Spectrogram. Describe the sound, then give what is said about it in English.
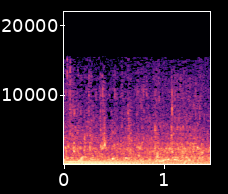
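Steady stream of water flowing toward a small waterfall in a quiet forest at sunrise, a faint, continuous, even rushing wash with no distinct splashes. “It flows smoothly and calmly across your body. You can hear the steady stream leading to a small waterfall nearby.”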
